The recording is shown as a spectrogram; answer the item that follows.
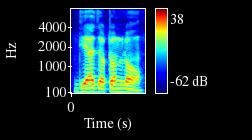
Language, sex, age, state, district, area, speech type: Assamese, male, 60+, Assam, Dhemaji, rural, spontaneous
